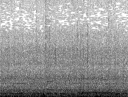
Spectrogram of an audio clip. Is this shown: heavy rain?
yes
